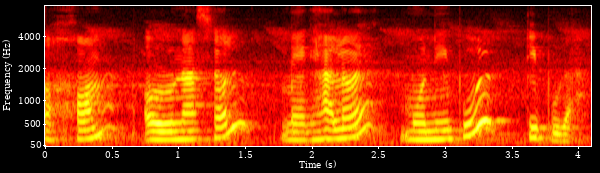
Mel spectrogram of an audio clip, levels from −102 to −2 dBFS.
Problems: constant background noise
